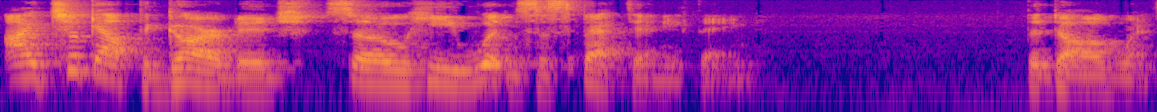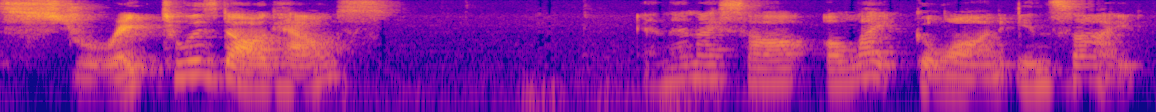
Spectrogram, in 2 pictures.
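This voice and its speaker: Slow, animated male storyteller in echoey room. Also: mid-range voice. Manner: theatrical, with deliberate dramatic pauses. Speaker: storybook reader for children. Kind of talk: expressive read-aloud of a children's picture book. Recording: roomy, echoing room sound.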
